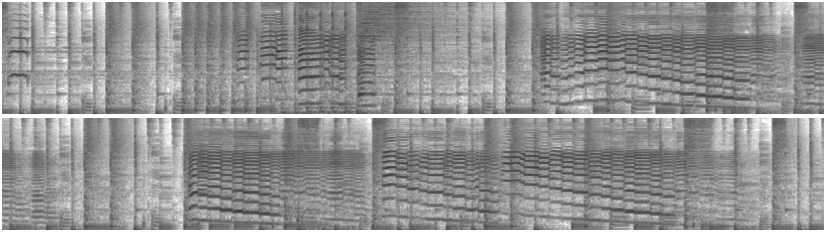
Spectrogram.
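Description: Jazz-funk music: a saxophone over a drum kit beat. From about six seconds in the melody plays fast descending runs, one after another.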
